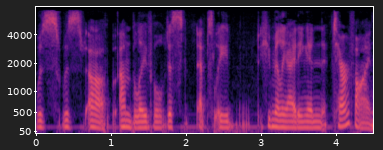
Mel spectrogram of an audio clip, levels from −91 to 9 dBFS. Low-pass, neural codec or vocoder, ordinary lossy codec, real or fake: 7.2 kHz; none; MP3, 48 kbps; real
